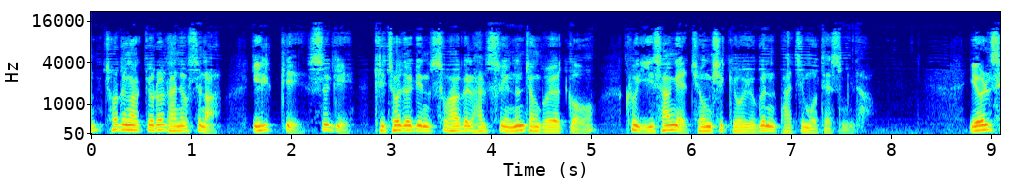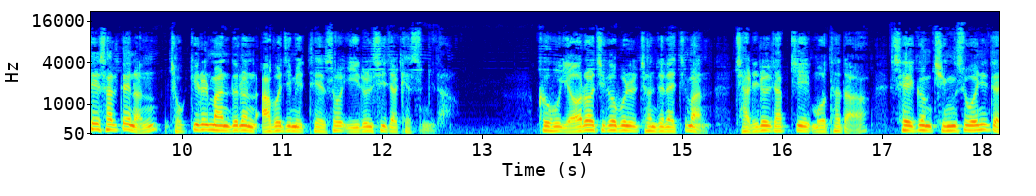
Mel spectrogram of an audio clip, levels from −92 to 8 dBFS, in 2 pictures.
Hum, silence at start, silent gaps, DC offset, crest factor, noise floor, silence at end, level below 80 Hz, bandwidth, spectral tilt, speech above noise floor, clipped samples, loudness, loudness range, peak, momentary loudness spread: none; 0 s; none; under 0.1%; 16 dB; -62 dBFS; 0 s; -58 dBFS; 13 kHz; -6.5 dB/octave; 40 dB; under 0.1%; -22 LUFS; 4 LU; -6 dBFS; 13 LU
